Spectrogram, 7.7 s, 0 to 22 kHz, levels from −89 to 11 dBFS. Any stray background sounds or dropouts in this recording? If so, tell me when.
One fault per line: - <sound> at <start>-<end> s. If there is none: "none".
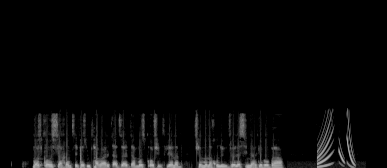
- chirp at 6.3-7.1 s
